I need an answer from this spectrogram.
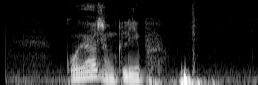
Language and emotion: Russian, neutral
